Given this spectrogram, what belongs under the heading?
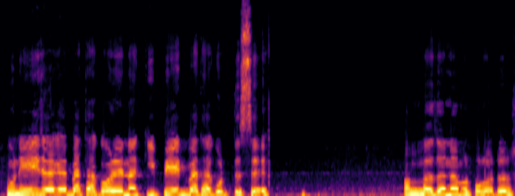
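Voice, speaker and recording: Woman, young adult, high voice, home vlog, coaxing and tender, weary, distressed. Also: steady tone, fairly quick, a little mellow, a little hiss or hum, low-quality recording. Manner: tender, coaxing, repeating endearments. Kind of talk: home vlog, soothing a crying child.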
